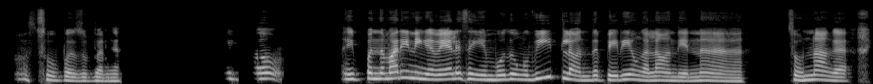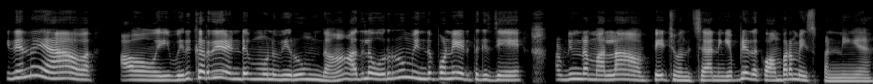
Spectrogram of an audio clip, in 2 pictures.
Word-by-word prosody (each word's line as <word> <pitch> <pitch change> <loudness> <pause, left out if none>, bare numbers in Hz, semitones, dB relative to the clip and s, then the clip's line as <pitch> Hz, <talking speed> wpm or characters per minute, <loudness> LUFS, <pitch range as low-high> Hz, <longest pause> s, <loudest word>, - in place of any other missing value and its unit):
ம், 245 -2 -9
சூப்பர் 185 -5 -2
சூப்பர்ங்க. 160 -1 -3 1.2
இப்போ, 260 +2 -6 0.9
இப்போ 240 +3 -5
இந்த 260 0 +3
மாரி 295 +2 +5
நீங்க 245 -3 +5
வேல 245 +3 +6
செய்யும்போது 220 -1 +1
உங்க 220 -1 -1
வீட்டுல 325 -5 +2
வந்து 195 +2 -1
பெரியவங்கள்லாம் 200 -3 +1
வந்து 175 -1 -1
என்ன 180 +2 -1 0.9
சொன்னாங்க? 205 -1 +2 0.4
"இது 265 - -4
என்னய்யா! 350 -8 +3 0.2
அவ 230 - -1 0.4
அவ் 200 -1 -1
இருக்குறதே 290 +5 +1
2,3 245 -2 -1
வி 225 - +1
ரூம் 235 0 -1
தான். 175 +1 -1
அதுல 265 +3 0
ஒரு 245 +2 -1
ரூம் 330 0 -2
இந்த 265 +1 -1
பொண்ணே 270 +1 +2
எடுத்துக்குச்சே!" 215 -3 -2 0.5
அப்படின்ற 245 +3 -1
மாதிரிலாம் 215 -2 +1
பேச்சு 215 -1 0
வந்துச்சா? 190 +1 -1
நீங்க 190 +1 -1
எப்படி 275 +7 0
அத 230 - -2
காம்பரமைஸ் 205 -1 -1
பண்ணீங்க? 155 -1 -2
220 Hz, 140 wpm, -22 LUFS, 195-255 Hz, 1.2 s, வேல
